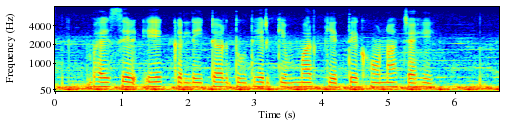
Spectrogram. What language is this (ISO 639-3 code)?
mag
